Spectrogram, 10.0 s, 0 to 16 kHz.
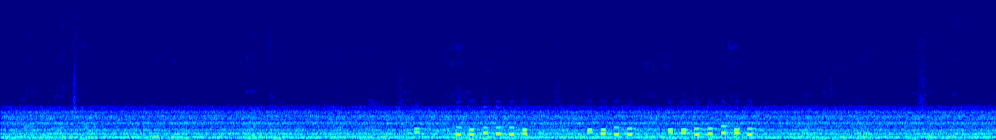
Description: DTMF, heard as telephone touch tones, dialled by machine, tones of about 50 ms, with phone line noise and speech in Nepali. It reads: 0 319634 *432 *725C72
